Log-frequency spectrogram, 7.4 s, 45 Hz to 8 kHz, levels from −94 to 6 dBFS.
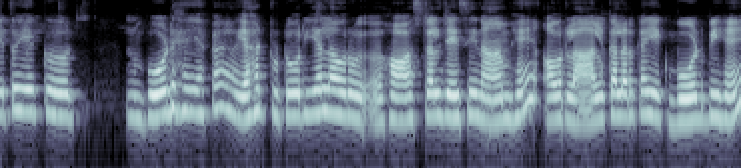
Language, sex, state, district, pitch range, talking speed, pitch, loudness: Hindi, female, Odisha, Khordha, 205-240 Hz, 180 wpm, 220 Hz, -15 LUFS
